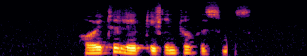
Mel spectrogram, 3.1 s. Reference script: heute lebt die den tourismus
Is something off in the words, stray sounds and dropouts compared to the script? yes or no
yes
